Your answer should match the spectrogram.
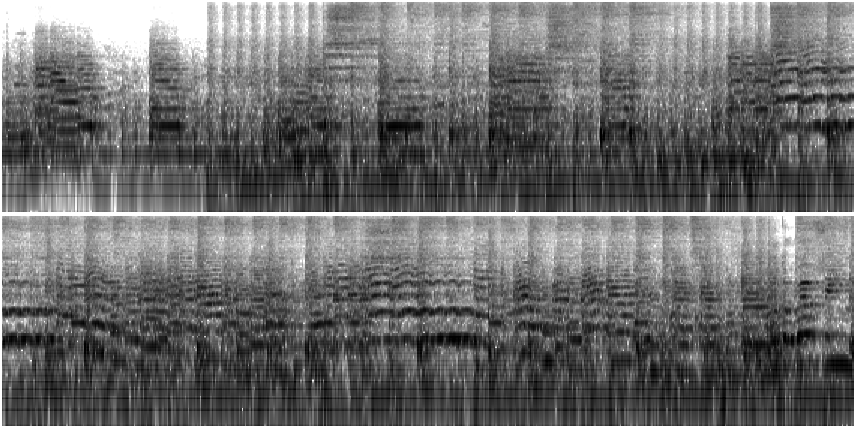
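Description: Live blues band: an electric guitar plays the opening riff alone, and bass guitar and drum kit come in about three seconds in. The guitar then plays lead lines with bent notes over the steady bass and drum groove.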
